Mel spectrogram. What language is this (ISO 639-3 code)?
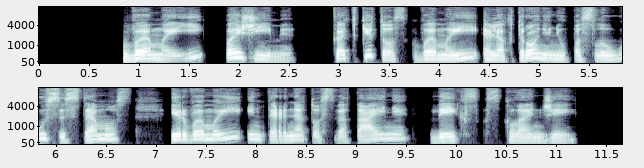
lit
